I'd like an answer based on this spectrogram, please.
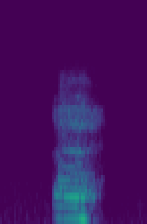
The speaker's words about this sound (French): Une deuxième, inspiration. Et expiration.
